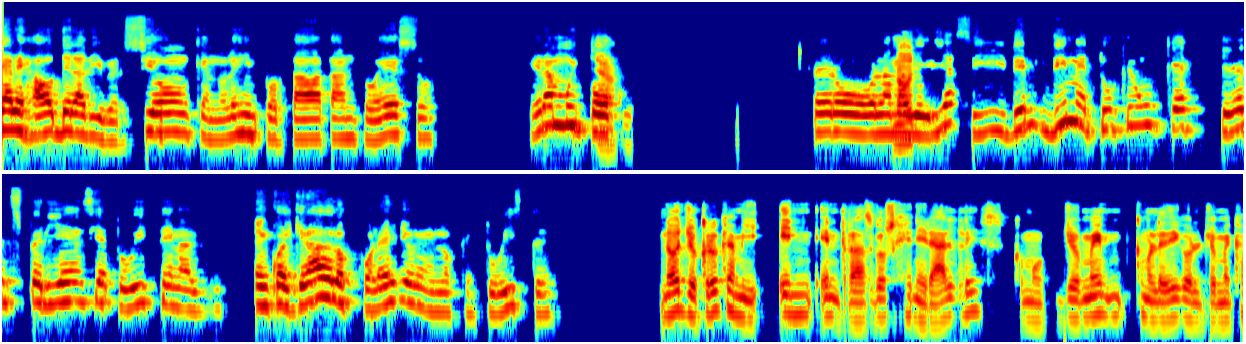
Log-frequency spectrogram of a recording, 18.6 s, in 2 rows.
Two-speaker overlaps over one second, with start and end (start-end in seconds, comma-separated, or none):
none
